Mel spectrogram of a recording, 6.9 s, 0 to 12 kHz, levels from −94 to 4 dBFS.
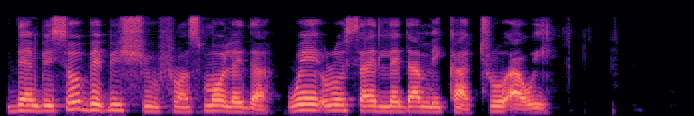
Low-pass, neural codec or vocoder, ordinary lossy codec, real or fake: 7.2 kHz; none; MP3, 64 kbps; real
